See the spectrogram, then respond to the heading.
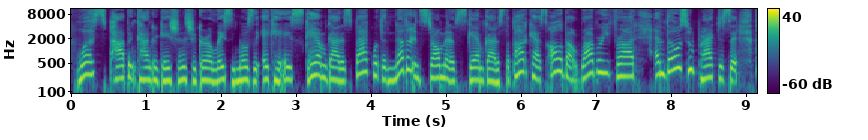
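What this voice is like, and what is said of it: NPR-style public radio voice. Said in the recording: “my NPR voice”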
